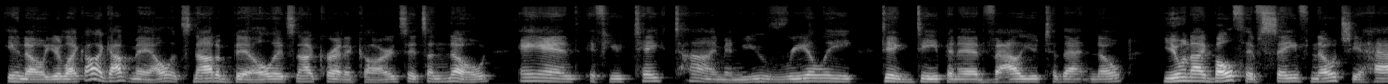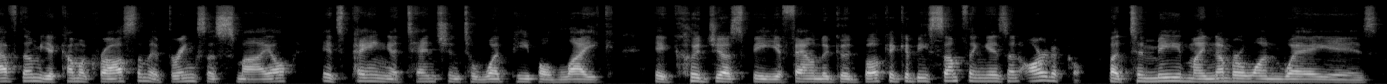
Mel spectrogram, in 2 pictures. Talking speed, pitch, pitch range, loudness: 180 wpm, 135 Hz, 125-145 Hz, -24 LUFS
